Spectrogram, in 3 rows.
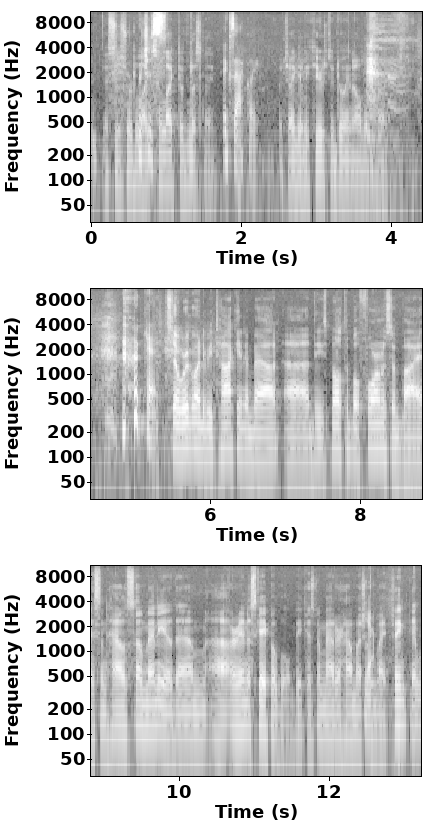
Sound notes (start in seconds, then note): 3.6 laughs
